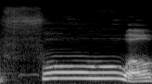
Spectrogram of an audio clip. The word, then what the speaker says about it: fool: And then in fool, because we have a rounded sound, as I go to that sound or schwa sound before the dark L, I'm going to need to do some vowel to vowel linking. So we'll naturally get a glide happening there. Fool. So this one is going to be longer because the tense vowel is longer and also because we have that vowel to vowel linking in there.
